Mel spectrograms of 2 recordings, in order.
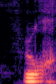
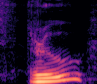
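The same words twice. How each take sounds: First: The word is sounded out as it is spelled. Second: The word is said as one English syllable. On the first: The speaker calls it wrong. "and not through" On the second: The speaker calls it right. "pour is through"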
